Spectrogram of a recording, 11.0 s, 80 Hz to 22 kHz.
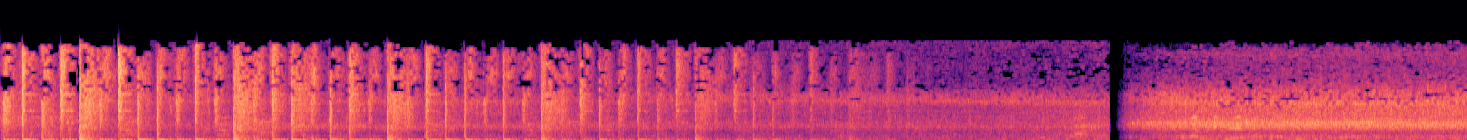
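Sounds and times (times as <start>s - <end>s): high-pitched hiss: 0.0s - 11.0s.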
